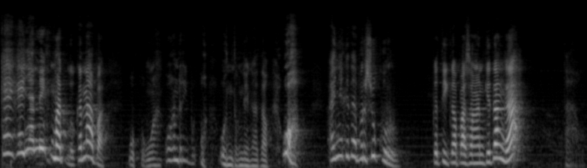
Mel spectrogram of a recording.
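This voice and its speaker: A man's voice: extremely high pitch, huge pitch swings, a little fast, fairly bright tone. A middle-aged man with a Batak accent preaching a sermon, telling stories and teasing his congregation. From Indonesia. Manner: storytelling, teasing the congregation, breaks into laughter. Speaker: pastor.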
